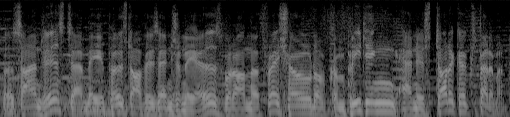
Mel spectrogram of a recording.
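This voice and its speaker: A man's voice: mid-range voice, expressive, a little fast. Formal man narrating an old newsreel. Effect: old newsreel soundtrack, played from archive. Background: loud music.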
